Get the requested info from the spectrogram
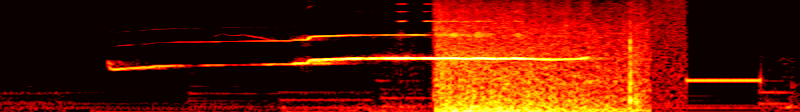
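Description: Edited-in comic sound effects: a whistle that rises in pitch and then holds for about two seconds, a loud burst of noise like a bang over its end, then a short steady beep.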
